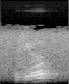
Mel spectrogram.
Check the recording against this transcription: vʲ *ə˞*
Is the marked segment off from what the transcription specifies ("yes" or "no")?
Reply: yes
